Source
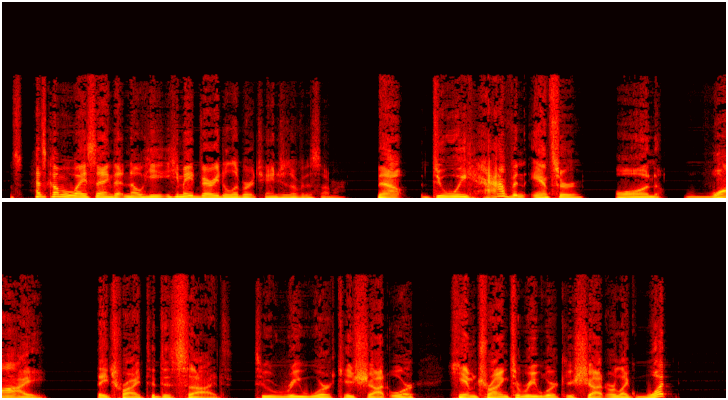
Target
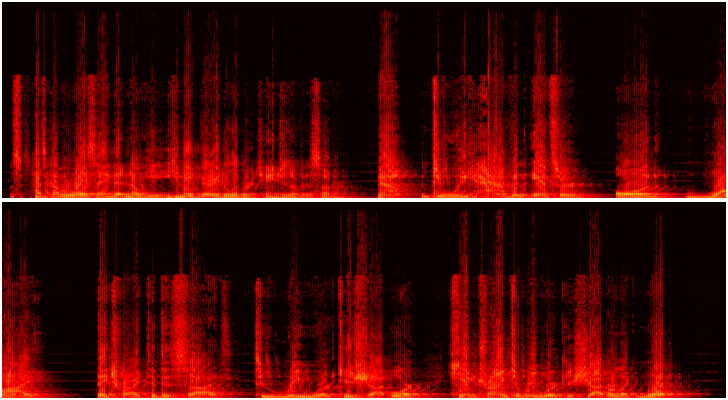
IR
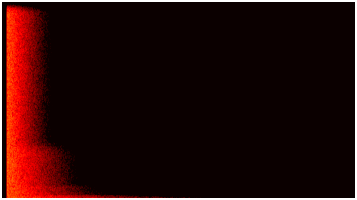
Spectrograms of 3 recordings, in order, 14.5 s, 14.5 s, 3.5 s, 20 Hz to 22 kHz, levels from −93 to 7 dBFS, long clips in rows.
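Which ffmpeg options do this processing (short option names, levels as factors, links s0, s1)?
-filter_complex "[0:a]highpass=220,highshelf=f=9600:g=7.5,aeval=exprs='0.0708*(abs(mod(val(0)/0.0708+3,4)-2)-1)':c=same,aecho=1:1:6:0.37,acompressor=threshold=0.00708:ratio=5,aeval=exprs='val(0)*sin(2*PI*26*n/s)':c=same,equalizer=f=500:t=o:w=0.33:g=9,equalizer=f=2500:t=o:w=0.33:g=5,equalizer=f=10000:t=o:w=0.33:g=-6,tremolo=f=50:d=0.788,asplit=2[s0][s1];[s1]adelay=94,lowpass=f=2400:p=1,volume=0.282,asplit=2[s2][s3];[s3]adelay=94,lowpass=f=2400:p=1,volume=0.45,asplit=2[s4][s5];[s5]adelay=94,lowpass=f=2400:p=1,volume=0.45,asplit=2[s6][s7];[s7]adelay=94,lowpass=f=2400:p=1,volume=0.45,asplit=2[s8][s9];[s9]adelay=94,lowpass=f=2400:p=1,volume=0.45[s10];[s2][s4][s6][s8][s10]amix=inputs=5:normalize=0[s11];[s0][s11]amix=inputs=2:normalize=0,volume=2.99"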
